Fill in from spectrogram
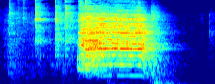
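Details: Macaws freaking out over morning snow: one loud, harsh, raspy screech about a second long, rough and broad, rising fast and then fading, after a few soft, faint noises.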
